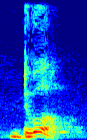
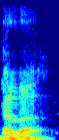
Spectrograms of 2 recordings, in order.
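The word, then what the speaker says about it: द्व: Dva. Dva. Dva. Dva. It is dva, not dava.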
